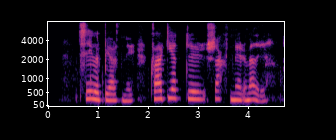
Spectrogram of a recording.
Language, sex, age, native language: Icelandic, female, 11, Icelandic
